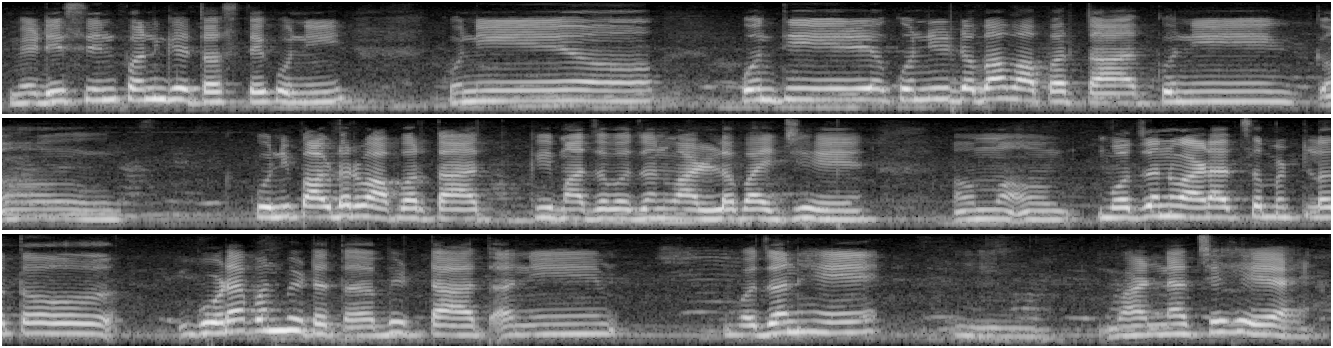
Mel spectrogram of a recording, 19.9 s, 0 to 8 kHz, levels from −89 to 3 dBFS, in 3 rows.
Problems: constant background noise, background conversations at intervals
